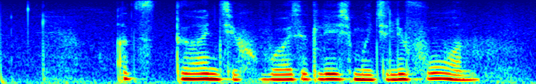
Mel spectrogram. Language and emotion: Russian, angry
